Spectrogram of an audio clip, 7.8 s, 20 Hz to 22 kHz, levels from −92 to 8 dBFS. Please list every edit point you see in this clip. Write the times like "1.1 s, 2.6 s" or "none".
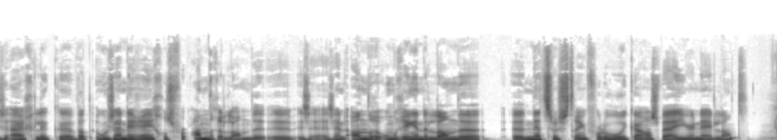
none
